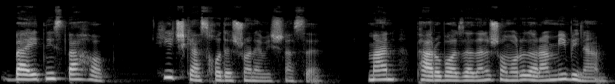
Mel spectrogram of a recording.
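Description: A woman reading a novel aloud, voicing a sharp, disillusioned woman who speaks with biting contempt. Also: mid-range voice, lightly acted. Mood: cutting. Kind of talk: audiobook character reading.

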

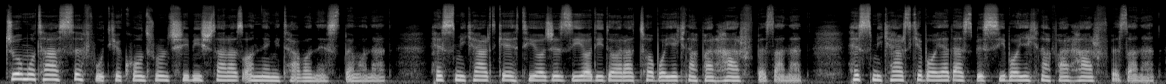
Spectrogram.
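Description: A podcast narrator reading a short story aloud in a measured, even way. The voice has a gravelly grain and little pitch movement, and the recording is dry and close with no room sound. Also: dry recording. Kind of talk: scripted narration.

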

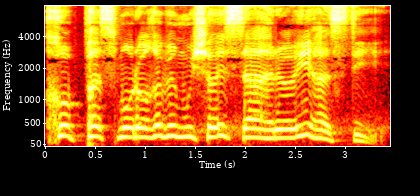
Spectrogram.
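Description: A man voicing a kindly older man who keeps a basket of rabbits, asking slow, teasing, coaxing questions. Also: high-pitched, a little mellow, pitched above the performer's own voice, natural voice.

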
